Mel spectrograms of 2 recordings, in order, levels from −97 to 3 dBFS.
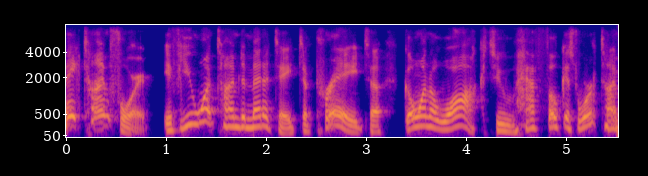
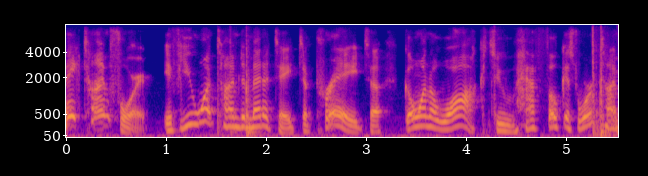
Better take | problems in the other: first | background sound (Telephone); 15 dB below the speech

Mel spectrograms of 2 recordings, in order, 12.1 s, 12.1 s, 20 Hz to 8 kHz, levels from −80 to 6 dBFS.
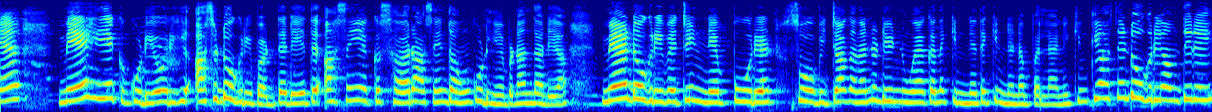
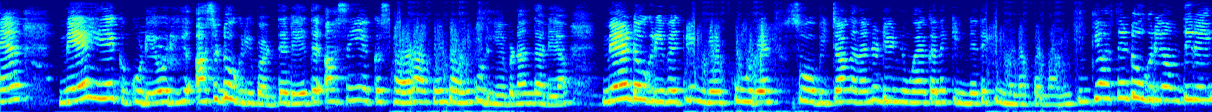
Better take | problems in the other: first | noise reduction (neural separator model SepFormer DNS4)

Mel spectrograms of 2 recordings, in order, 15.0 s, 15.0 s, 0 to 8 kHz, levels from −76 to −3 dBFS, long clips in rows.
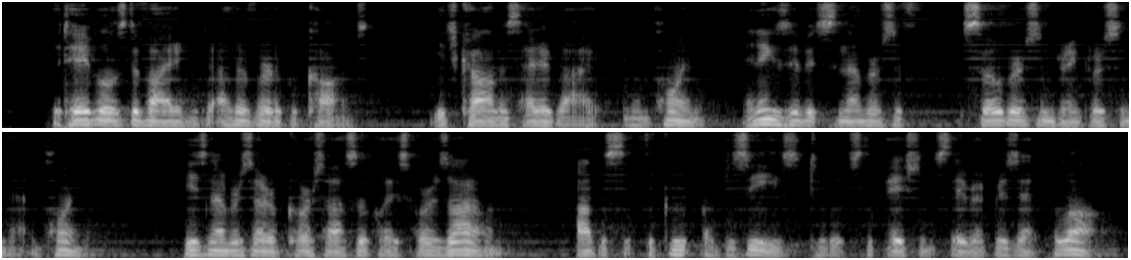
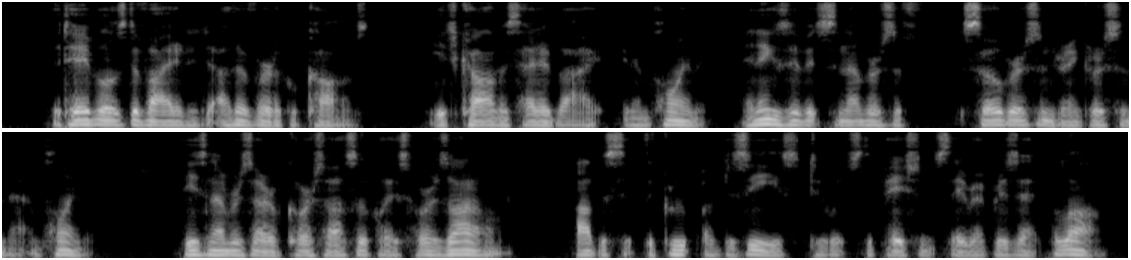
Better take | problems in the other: second | noise reduction (neural separator model SepFormer DNS4)

